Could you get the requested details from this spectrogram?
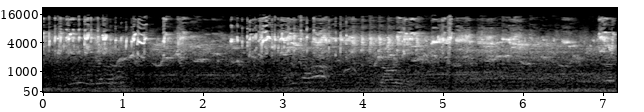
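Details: Lovebirds chirping after feeling unsafe from shooting: a busy chorus of high, squeaky chirps and twitters from many birds, continuous throughout, with faint speech and low hum underneath.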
